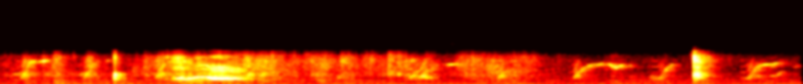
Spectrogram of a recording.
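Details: Starving pet guinea pigs calling from hunger: short high squeals with arched, rising-and-falling pitch, a louder smeared burst near the first second and sharp squeaks later, in a small indoor room.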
